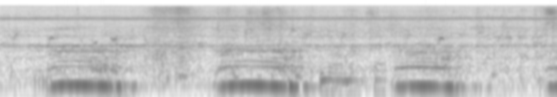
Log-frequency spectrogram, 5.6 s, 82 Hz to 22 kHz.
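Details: Mapogo lions roaring in the bush-veld, loud enough to carry about 8 kilometres; deep, low moaning grunts with rich overtones come in a series roughly every second and a half over a steady high background hiss.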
